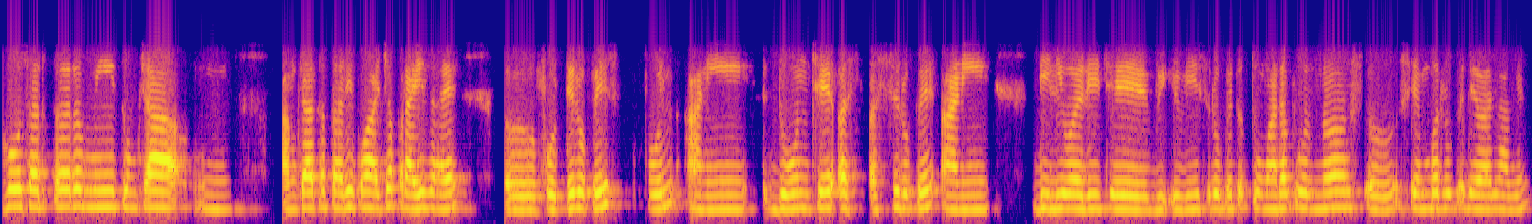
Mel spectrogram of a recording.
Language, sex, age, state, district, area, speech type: Marathi, male, 30-45, Maharashtra, Nagpur, urban, conversation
